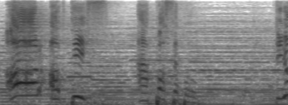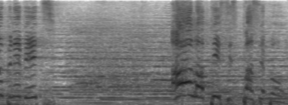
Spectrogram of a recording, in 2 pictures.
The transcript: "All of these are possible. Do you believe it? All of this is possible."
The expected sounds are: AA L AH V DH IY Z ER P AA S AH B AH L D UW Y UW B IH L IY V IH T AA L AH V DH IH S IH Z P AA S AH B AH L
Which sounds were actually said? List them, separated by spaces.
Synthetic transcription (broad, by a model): AA L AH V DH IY S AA P AA S AH B AH L D UW Y UW B IH L IY V IH T AA L AH V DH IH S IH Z P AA S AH B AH L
